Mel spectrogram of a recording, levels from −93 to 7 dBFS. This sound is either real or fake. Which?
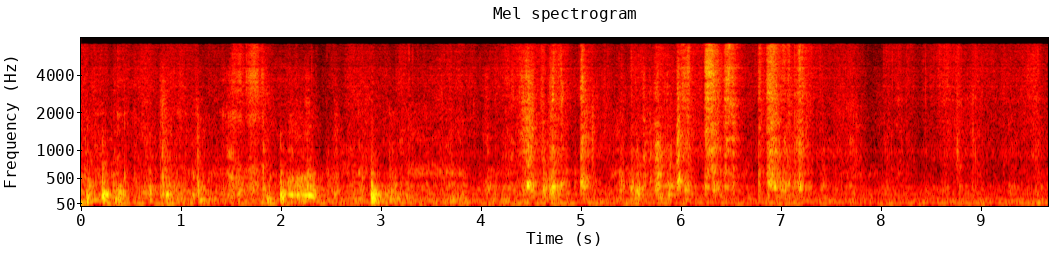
fake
